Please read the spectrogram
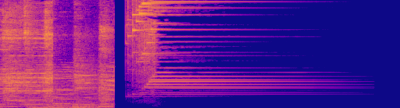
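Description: Folk dance music for about the first second, cut off abruptly. Then a bright chime sound effect sweeps upward and rings out, fading away over about two seconds.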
